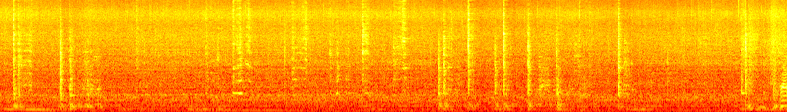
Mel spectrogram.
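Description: Ground beef and sliced onions sizzling on a griddle pan, a steady frying hiss broken by irregular sharp clicks and scrapes of a metal utensil against the pan.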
